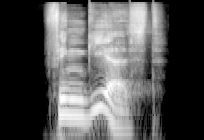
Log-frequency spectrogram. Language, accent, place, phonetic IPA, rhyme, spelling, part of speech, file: German, Germany, Berlin, [fɪŋˈɡiːɐ̯st], -iːɐ̯st, fingierst, verb, De-fingierst.ogg
- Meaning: second-person singular present of fingieren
